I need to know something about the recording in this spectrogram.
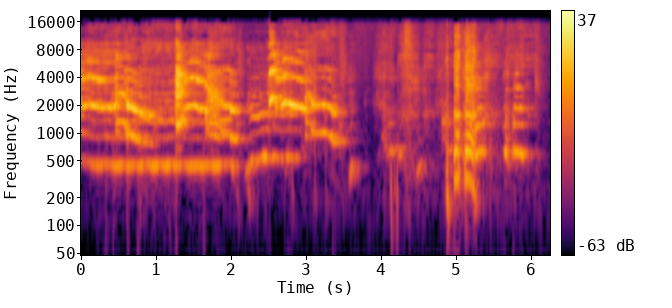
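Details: Chihuahua singing along to Adele: long, wavering howls that slide up and down, then break into short yips and whimpers, with a song playing under them indoors.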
